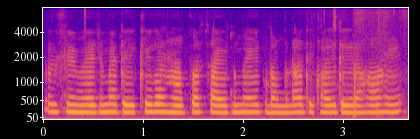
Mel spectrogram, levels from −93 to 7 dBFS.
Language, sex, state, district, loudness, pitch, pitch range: Hindi, female, Rajasthan, Jaipur, -16 LUFS, 195 Hz, 190-200 Hz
